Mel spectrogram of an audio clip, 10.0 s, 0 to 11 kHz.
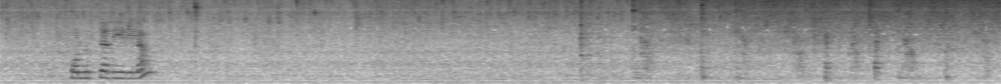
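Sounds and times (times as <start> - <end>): vegetables sizzling in hot oil: 0.0 - 10.0
metal spatula scraping: 6.3 - 10.0.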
